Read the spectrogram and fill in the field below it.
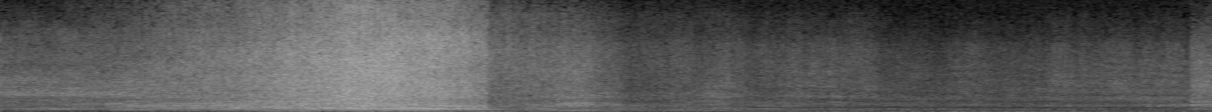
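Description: Bomber and modified race cars at Worthington Speedway, their engines swelling to a loud roar as the pack passes, then dropping away to a steady, more distant drone as the field circles the track.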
